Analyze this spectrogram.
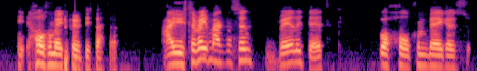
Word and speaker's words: Magnussen: Look, I like Magnussen.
